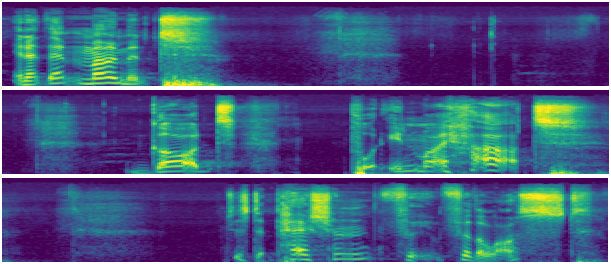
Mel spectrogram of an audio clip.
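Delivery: fighting back tears while recalling the conversions; choked up. Real, not acted. Preacher recalling his first altar call, voice breaking with emotion. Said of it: "Sorry, I don't know why I'm so emotional".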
